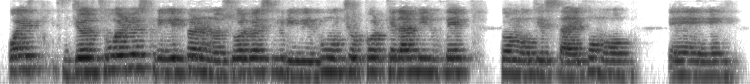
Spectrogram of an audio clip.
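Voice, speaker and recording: A woman's voice: mid-range voice, steady tone, unhurried, a little mellow, a little hiss or hum. A woman student sharing hesitantly in a group, restarting her phrases. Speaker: yoga student. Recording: very echoey, distant from the mic, faint background ambience.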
